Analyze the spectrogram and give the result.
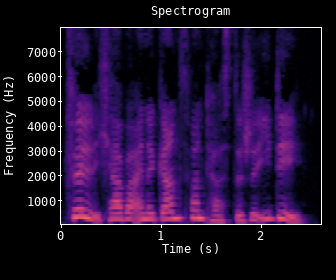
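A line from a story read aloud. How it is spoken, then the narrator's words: Calling out. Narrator (German): rief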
